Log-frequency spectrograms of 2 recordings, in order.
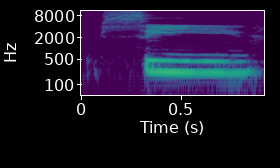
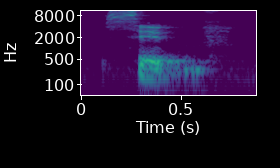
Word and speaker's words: sieve: I know it looks like "seev" or "see-ev", but it's: sieve.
